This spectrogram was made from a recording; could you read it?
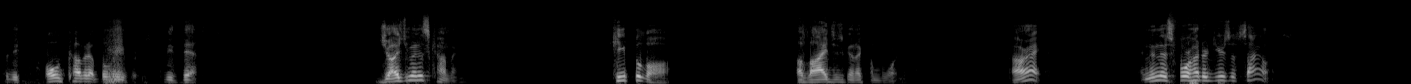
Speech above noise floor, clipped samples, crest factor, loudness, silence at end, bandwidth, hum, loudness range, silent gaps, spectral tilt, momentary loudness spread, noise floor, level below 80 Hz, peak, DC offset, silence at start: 49 dB; under 0.1%; 22 dB; -29 LUFS; 1.45 s; 12.5 kHz; none; 5 LU; none; -5.5 dB/octave; 17 LU; -78 dBFS; -60 dBFS; -10 dBFS; under 0.1%; 0.05 s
